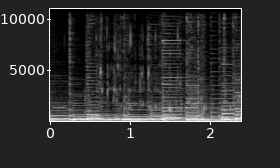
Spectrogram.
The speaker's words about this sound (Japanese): ねえ、ちょっと私はグラスに入れます。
